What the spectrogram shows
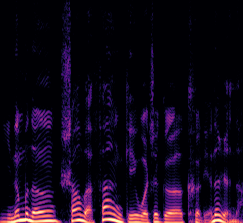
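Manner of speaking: normal talking voice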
